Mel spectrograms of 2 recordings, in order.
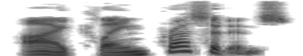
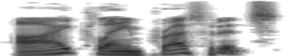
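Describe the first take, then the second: First: Calm. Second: Slow, deliberate "I claim precedence" with weight on "I"; firm interruption. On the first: Thorpe calmly answering the lumberman Morrison at the land office counter. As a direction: state it calmly, no heat. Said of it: "replied Thorpe calmly". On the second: Thorpe cutting off Morrison's trap at the counter, slow and firm. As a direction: lean on "I" and slow every word. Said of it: "he interrupted". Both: A narrator's reading.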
